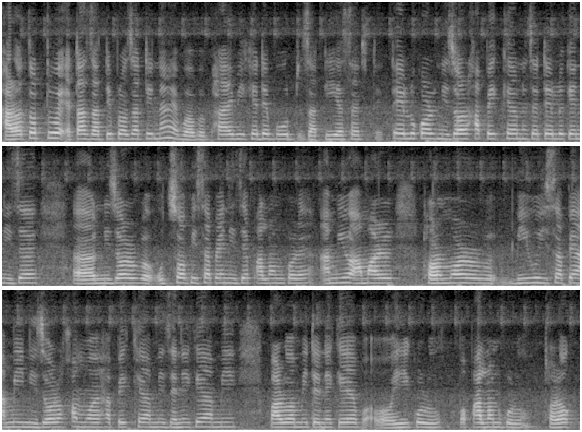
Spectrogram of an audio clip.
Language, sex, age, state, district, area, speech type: Assamese, female, 30-45, Assam, Kamrup Metropolitan, urban, spontaneous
